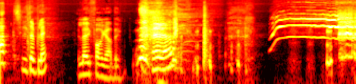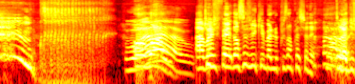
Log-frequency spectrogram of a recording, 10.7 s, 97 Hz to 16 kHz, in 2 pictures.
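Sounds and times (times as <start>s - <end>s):
speech: 0.3s - 3.0s, 7.2s - 10.6s
laughter: 2.1s - 3.8s
person imitating a horse neighing: 4.0s - 7.1s.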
